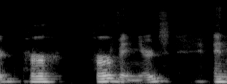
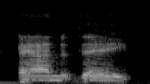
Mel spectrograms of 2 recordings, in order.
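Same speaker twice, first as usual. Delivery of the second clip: usual speaking voice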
